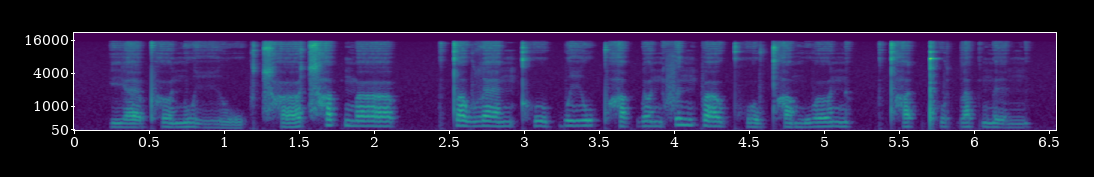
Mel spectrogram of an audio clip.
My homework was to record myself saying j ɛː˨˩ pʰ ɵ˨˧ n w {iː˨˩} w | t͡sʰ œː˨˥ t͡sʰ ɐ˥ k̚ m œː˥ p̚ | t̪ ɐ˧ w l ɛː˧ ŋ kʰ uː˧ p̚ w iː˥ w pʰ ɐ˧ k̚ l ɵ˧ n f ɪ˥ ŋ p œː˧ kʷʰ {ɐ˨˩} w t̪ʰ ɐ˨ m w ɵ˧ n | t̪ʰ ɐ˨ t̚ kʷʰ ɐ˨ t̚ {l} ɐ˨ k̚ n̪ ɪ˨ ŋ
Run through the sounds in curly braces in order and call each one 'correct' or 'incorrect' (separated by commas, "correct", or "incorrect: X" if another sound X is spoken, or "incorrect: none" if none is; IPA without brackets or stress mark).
correct, correct, correct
